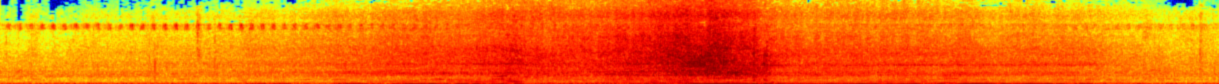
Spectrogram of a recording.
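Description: A car driving past on the street, its engine hum and tyre noise building to loudest about seven seconds in, then fading.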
